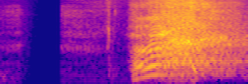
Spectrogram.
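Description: After a brief murmur, a single loud, sudden sneeze bursts out close up and fades quickly.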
